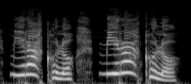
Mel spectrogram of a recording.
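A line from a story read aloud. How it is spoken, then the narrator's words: Crying and shrieking. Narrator (Italian): si mise a piangere, a strillare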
